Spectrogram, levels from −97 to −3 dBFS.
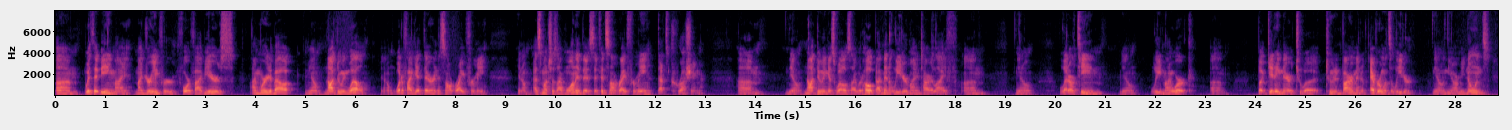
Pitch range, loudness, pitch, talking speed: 95-110 Hz, -36 LUFS, 100 Hz, 205 wpm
